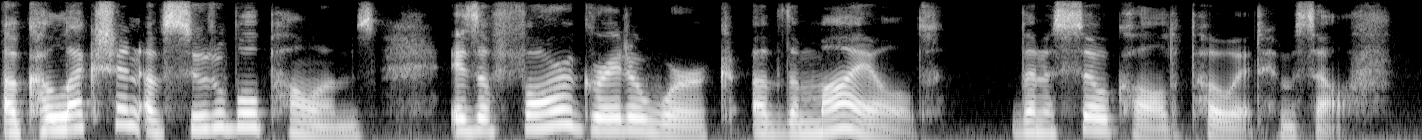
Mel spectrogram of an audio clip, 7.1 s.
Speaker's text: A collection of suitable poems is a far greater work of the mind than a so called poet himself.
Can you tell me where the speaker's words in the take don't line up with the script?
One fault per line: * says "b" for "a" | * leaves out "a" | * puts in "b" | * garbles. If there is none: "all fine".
* says "mild" for "mind"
